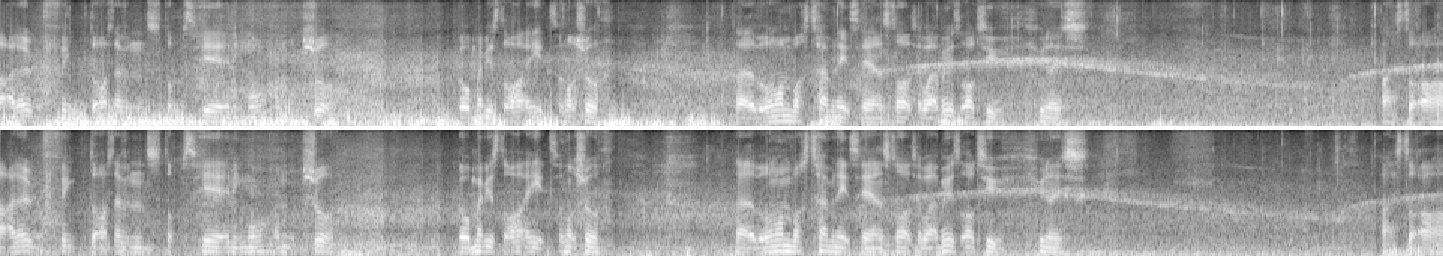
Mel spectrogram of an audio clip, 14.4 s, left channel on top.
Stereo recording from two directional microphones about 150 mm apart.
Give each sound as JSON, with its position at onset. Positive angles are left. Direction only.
{"t": 0.0, "sound": "speech", "side_deg": -50}
{"t": 4.6, "sound": "speech", "side_deg": -45}
{"t": 7.3, "sound": "speech", "side_deg": -45}
{"t": 13.8, "sound": "speech", "side_deg": -45}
